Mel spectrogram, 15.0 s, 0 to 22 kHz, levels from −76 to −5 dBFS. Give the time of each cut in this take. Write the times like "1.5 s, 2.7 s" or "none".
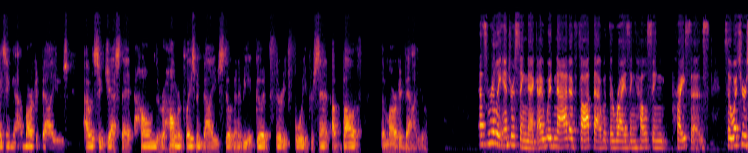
none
